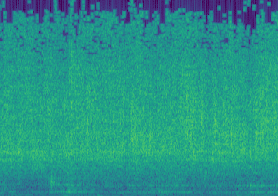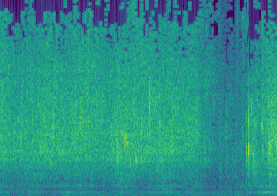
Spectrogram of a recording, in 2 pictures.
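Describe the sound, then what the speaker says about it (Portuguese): Tap water runs steadily over fruit being rinsed in a kitchen sink, a continuous close splashing hiss with small clatters and a brief dip near the end. "Agora vou passar novamente por água."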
